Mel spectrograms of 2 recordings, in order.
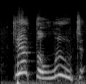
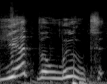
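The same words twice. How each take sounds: First: It is said in a plain, ordinary voice. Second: It is said in a put-on advertisement announcer voice.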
